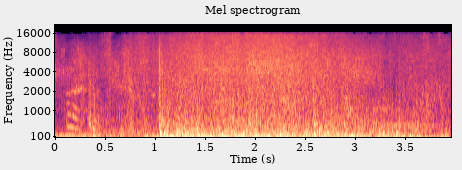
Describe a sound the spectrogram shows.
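A loud blast booms and crackles.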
